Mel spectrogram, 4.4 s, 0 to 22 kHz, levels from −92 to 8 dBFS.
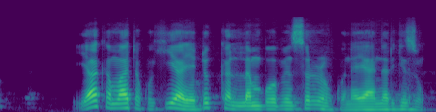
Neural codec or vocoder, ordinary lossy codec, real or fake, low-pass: codec, 24 kHz, 3.1 kbps, DualCodec; none; fake; none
